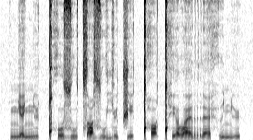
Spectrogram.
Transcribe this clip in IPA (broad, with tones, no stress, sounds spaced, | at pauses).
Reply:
ɲ æ˨ ɲ ø˧ ǃʰ o˦ z u˦˨ t͡s ɑ˨ z u˨˦ j ø˧ t͡ʃ e˧ ǃʰ ɑ˨ ǃʰ e˧ lˠ æ˦ r æ˨˦ h ɯ˧ ɲ ø˧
